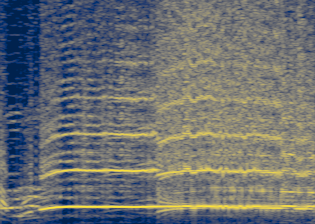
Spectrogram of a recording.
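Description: A long, steady high 'aa' note held by a voice in a namkirtan devotional song, with the sound thickening about a second in as more voices or instruments join.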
